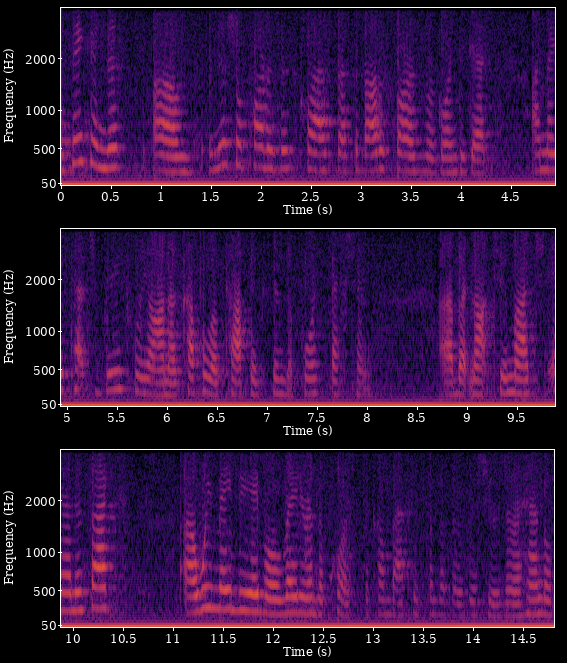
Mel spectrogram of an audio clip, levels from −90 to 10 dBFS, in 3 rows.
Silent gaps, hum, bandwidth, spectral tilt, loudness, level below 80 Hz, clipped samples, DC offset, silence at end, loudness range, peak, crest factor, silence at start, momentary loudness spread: none; none; 4 kHz; -9 dB/octave; -41 LUFS; -62 dBFS; under 0.1%; 4%; 0 s; 5 LU; -20 dBFS; 20 dB; 0 s; 15 LU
